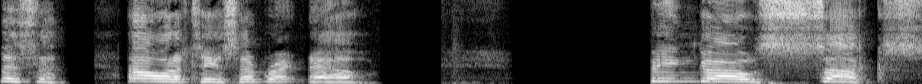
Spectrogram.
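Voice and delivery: mock yelling. Retelling how he announced it in the middle of the arena: imitating someone yelling. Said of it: "just yelling".

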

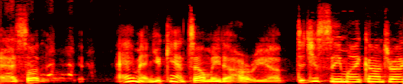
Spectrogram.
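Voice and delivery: animated, high movie-star voice with big pitch swings. Arguing when told to hurry up: Tom Cruise impression. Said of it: "Ladies and gentlemen, Tom Cruise".

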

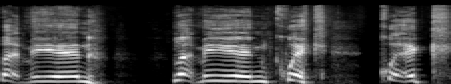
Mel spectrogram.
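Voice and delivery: very high, panting, breathless, frantic terror. A man clattering at a woman's door late at night begs entry, breathless with terror. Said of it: "he exclaimed, almost breathless from terror and fatigue".

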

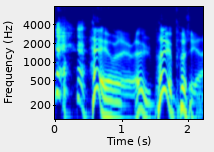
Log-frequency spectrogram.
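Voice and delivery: loud, swooping cartoon mascot calling voice. Asking the others to guess who it is, doing a cereal mascot impression. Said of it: "who am I imitating?".

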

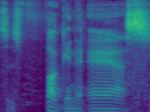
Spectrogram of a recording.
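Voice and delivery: annoyed, heated, angry, fed-up outburst. Complaining to another speaker about gaining weight: angry. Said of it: "I love your anger".

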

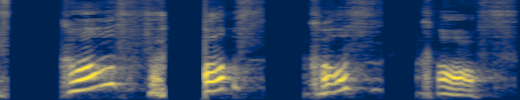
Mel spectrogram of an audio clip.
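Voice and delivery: mock very slow, drawn-out, high, full-throated top-of-lungs yell. Re-enacting a shout at a driver in a car park: re-enacting own shout at top of lungs. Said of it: "I shouted at the top of my lungs".

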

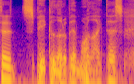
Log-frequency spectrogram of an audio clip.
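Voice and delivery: deep, gruff voice, dropped low. Discussing actors who played Batman, the speaker demonstrates the gruff Batman voice. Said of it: "introduced the gruffy voice for Batman".

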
